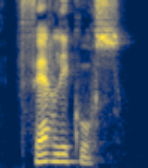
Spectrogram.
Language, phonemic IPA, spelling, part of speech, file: French, /fɛʁ le kuʁs/, faire les courses, verb, Fr-faire les courses.ogg
- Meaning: to do the shopping, to do the shopping errands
